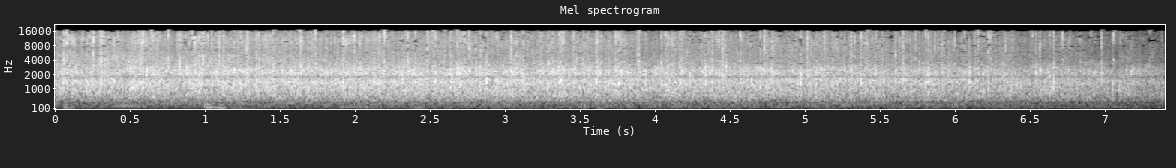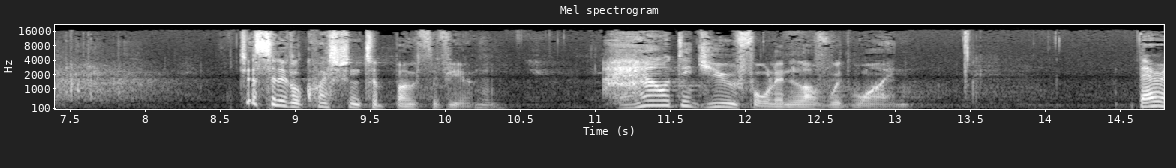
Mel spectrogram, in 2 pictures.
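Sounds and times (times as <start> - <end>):
room full of people applauding: 0.0 - 8.2
speech: 8.8 - 10.5, 11.2 - 13.2.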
